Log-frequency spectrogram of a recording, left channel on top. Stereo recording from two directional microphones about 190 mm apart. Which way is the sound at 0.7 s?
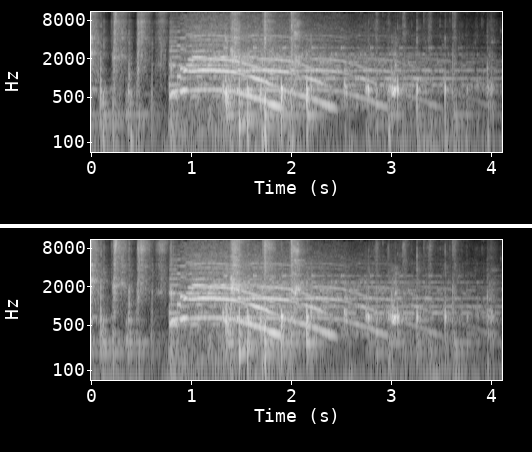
Centre (ahead or behind).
